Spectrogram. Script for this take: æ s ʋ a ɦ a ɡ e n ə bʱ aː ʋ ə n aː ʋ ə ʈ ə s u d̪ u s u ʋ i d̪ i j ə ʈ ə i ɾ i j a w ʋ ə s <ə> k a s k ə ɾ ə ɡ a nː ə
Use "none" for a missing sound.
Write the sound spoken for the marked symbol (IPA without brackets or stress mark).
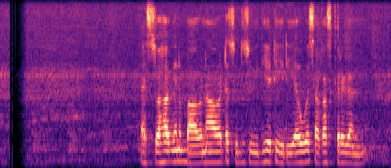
a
